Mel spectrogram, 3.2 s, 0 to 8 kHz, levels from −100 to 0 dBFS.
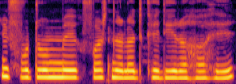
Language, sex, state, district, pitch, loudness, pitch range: Hindi, female, Arunachal Pradesh, Longding, 255 Hz, -12 LUFS, 240-260 Hz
